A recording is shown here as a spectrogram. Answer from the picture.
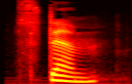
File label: "stem", voice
